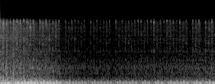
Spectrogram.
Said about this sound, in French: Elle chante, vous entendez ce petit clic, clic, clic, clic, clic, clic, clic, clic, clic. Il n'y a pas d'autres voitures qui font ce bruit-là.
